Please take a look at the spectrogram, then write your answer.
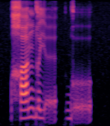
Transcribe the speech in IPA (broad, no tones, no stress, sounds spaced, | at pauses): χ a ŋ ɡ ə j ɛ̰ | ɡ o̰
